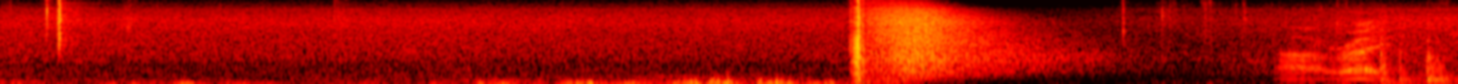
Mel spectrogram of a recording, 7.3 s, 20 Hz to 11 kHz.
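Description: A 10mm revolver fires into ballistic gel with one sharp, loud shot that leaves a decaying ring, after some handling rustle and before a brief clatter at the end.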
